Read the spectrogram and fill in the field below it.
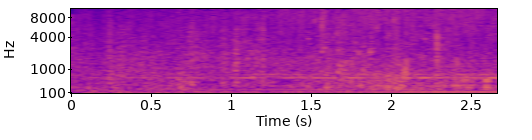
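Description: Heavy rain pours into a hospital waiting room, filling it with water, in a steady, dense rush, splashing continuously over a low droning hum and swelling slightly louder toward the end, with no voices.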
